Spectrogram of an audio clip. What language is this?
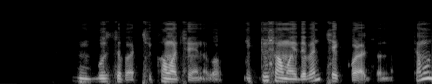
Bangla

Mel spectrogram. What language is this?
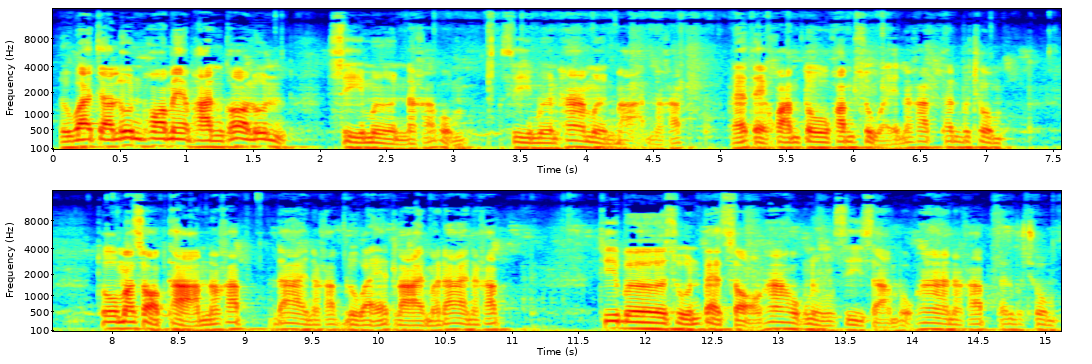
Thai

